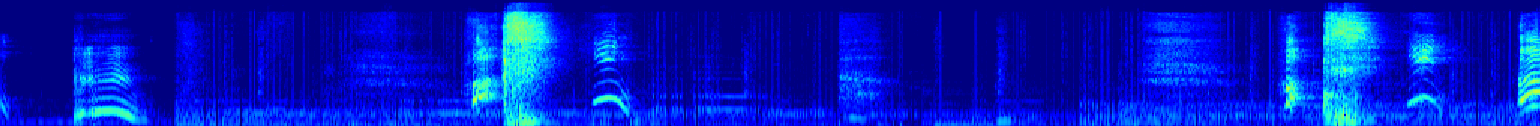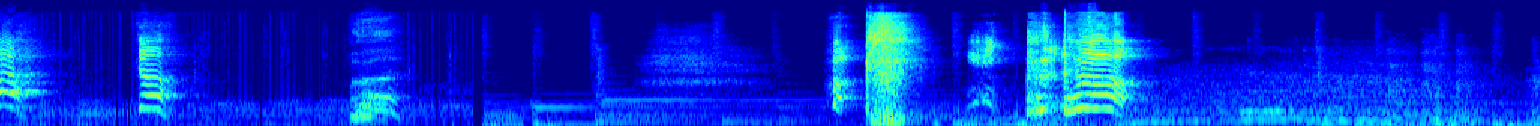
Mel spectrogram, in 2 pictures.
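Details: Sneezing: several high-pitched sneezes, each led by a sharp in-breath, with quiet background music and room noise.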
